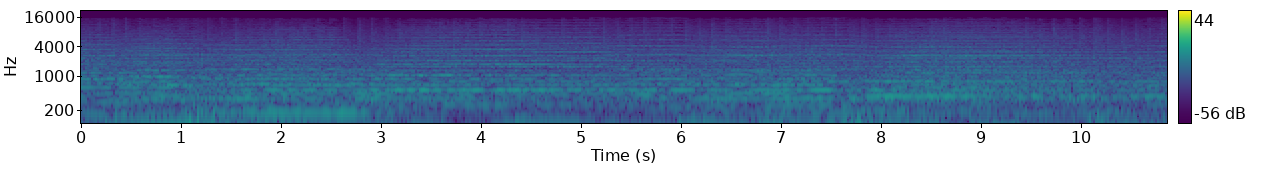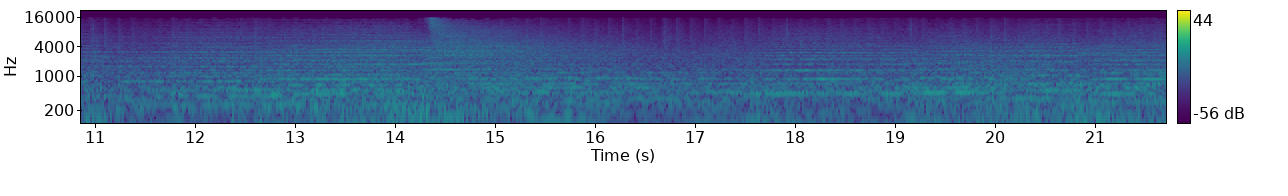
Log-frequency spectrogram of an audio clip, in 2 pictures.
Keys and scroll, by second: 3.3 r, 7.6 r, 13.9-14.7 typing, 20.9 r.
